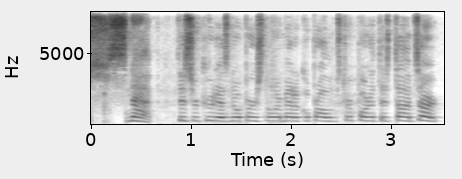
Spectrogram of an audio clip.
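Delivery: high, fast rattled-off report; recruit sound-off. Retold or imitated. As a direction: bark the report like a rigid recruit. Recruit reporting at nightly inspection.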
